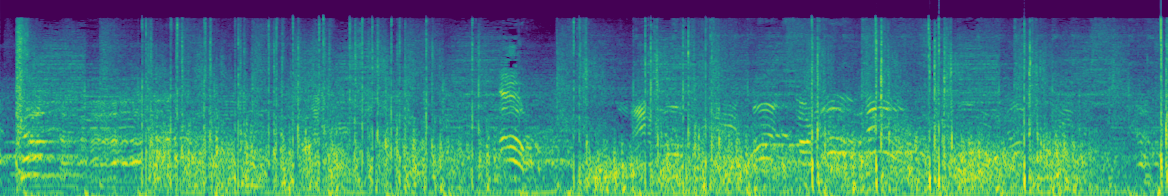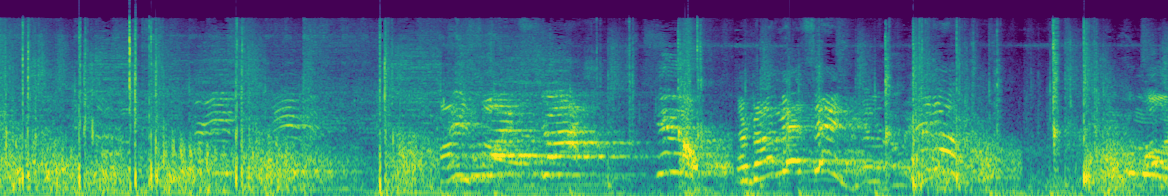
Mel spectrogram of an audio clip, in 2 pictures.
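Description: Young men shout and talk excitedly, echoing in a large hall.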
